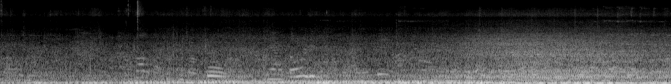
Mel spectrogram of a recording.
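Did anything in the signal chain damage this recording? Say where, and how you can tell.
Yes. From 4.66 s to the end, everything is heard twice: a second full-band copy trails the first by roughly a fifth of a second, at about the same level, so each event has a hard, flat double. The copy has no decay or room colour and cuts in abruptly at 4.66 s. This is a doubled audio track, likely from the same signal being captured again through a slower driver or buffer path and mixed back in, offset by a fixed delay.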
